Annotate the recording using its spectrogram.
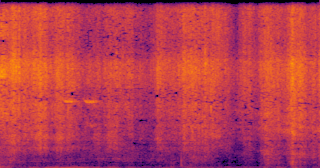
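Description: Quiet outdoor ambience with faint rustling and small clicks of kitchen scraps in a cut-off plastic bottle being worked with a stick, and two short high chirps about a second in.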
